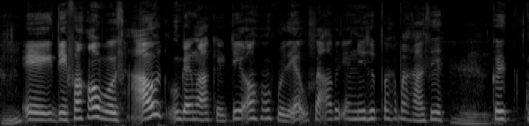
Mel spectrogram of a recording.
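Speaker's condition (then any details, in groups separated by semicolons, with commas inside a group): Cerebral palsy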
